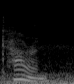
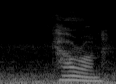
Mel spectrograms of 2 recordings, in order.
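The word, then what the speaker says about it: Charon: it's just as you described it only your pronunciation is a little off the name you heard wasn't karen it was c-h-a-r-o-n the ferryman of the dead caron who in exchange for the right coin helps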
